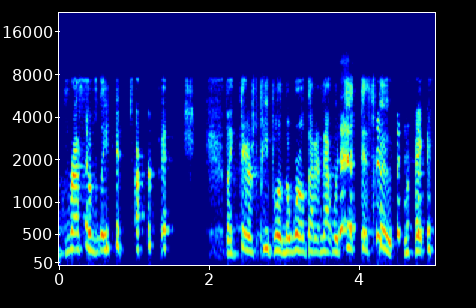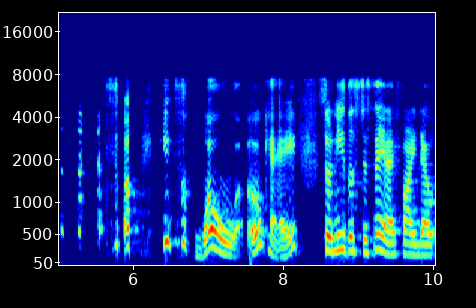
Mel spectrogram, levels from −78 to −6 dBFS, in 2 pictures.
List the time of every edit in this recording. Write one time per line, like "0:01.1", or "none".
0:01.0
0:03.5
0:06.8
